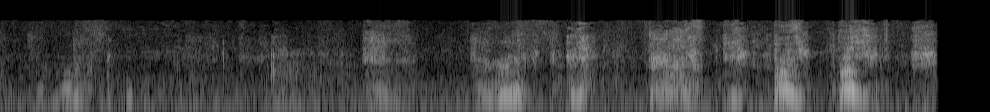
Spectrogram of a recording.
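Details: Doberman Pinscher puppy playing with its mother and father, giving soft, faint whimpers and small yips in short bursts that come more often and grow louder toward the end.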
